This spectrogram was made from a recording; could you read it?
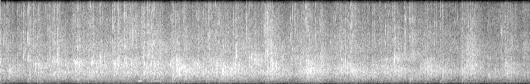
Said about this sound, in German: Hey, gebt doch dem mal Applaus, auch wenn er nicht da ist.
